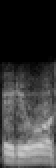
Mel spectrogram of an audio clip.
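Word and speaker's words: Эррио: эрио на русский лад эрио постарался произнести свою фамилию с ударением на Первом слоге он говорил что видел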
